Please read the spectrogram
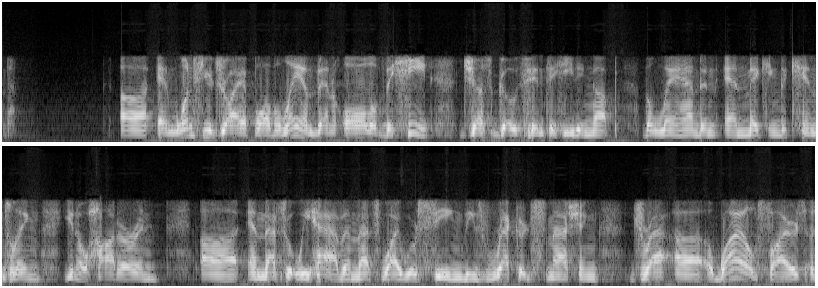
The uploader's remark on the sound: Listeners call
